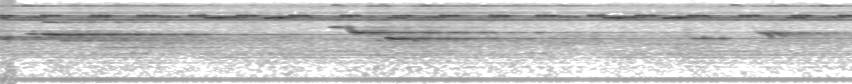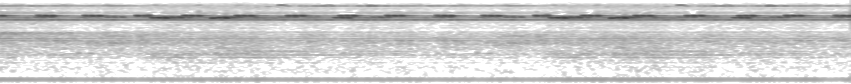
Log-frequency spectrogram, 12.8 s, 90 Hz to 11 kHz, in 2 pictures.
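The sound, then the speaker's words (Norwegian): The last Kauai ʻōʻō, perched on a branch and recorded in Hawaii in 1987, sings a few clear, flute-like whistled notes early on, fairly faint, over a constant high buzzing insect chorus that continues after the bird falls silent. “Sangopptaket av den siste kawaii å å er gjort av David Boynton for The Cornell Lab of Ornithology på Hawaii i 1987”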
